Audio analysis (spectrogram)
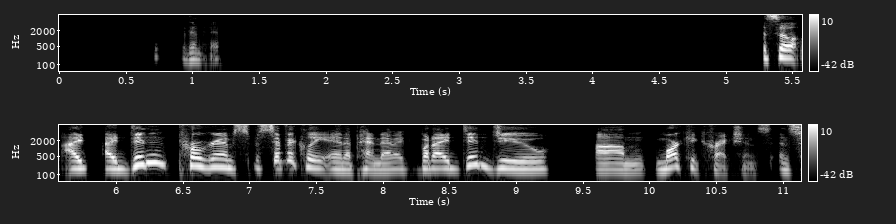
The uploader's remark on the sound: This was a live class recorded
